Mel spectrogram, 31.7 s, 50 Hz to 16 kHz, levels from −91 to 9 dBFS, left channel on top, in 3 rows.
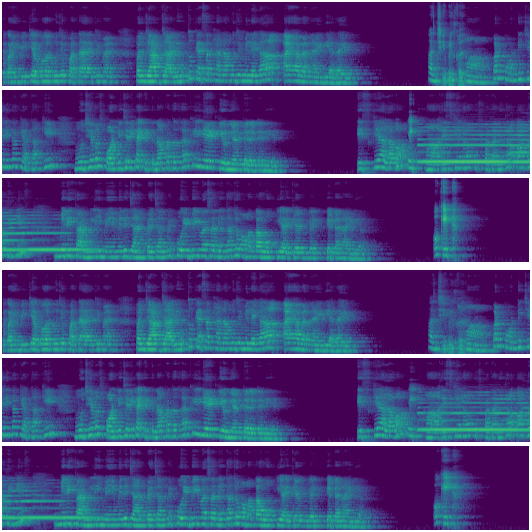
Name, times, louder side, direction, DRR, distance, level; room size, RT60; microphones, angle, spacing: voice 1, 0.0-6.9 9.2-16.0 17.7-18.6 19.0-19.9 20.2-28.3, right 1 dB, 5° right, -3 dB, 1.1 m, -32 dB
voice 2, 8.5-9.3 18.4-18.8 29.7-30.3, left 6 dB, 90° left, 8 dB, 0.5 m, -31 dB
Wind instrument woodwind instrument, 18.8-23.2, left 2 dB, 15° left, 0.4 m, -27 dB
9.8 x 4.1 x 3.0 m, 0.88 s
head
